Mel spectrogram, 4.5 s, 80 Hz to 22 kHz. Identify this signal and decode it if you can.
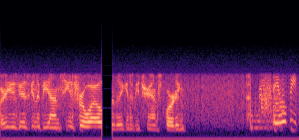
Emergency Alert System (SAME) tones, heard as harsh buzzing bursts, with speech. It is heard from 0.2 to 4.0 s.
